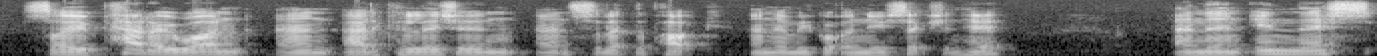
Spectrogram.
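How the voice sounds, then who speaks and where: Low, chatty man with a dull lo-fi sound. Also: a bit bright. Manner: chatty, loose, many fillers and check-in "yeah?"s. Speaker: game development teacher. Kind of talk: casual screen-recorded software tutorial.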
